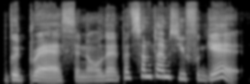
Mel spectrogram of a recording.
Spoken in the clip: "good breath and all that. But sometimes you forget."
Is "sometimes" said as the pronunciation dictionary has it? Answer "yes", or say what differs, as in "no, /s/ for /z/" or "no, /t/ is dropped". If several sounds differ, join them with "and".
yes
